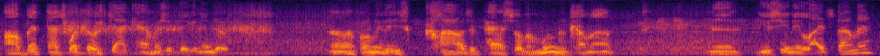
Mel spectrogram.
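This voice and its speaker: An actor playing an uneasy, baffled small-town store owner in a radio drama, stammering when rattled. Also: male voice, very deep voice, big pitch swings, moderate pace, gravelly, heavily acted. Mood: puzzled, intrigued. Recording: muffled, noisy 1980 radio broadcast tape.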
